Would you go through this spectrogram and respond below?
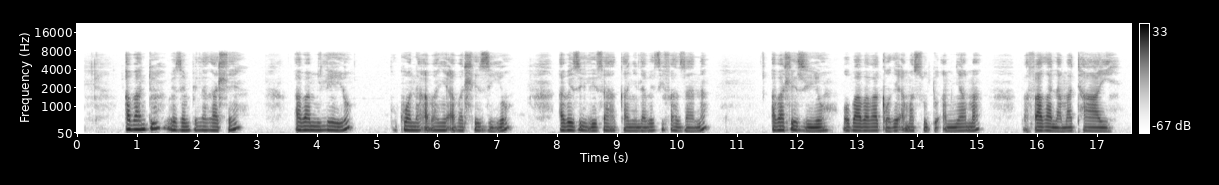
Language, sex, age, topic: North Ndebele, female, 25-35, health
